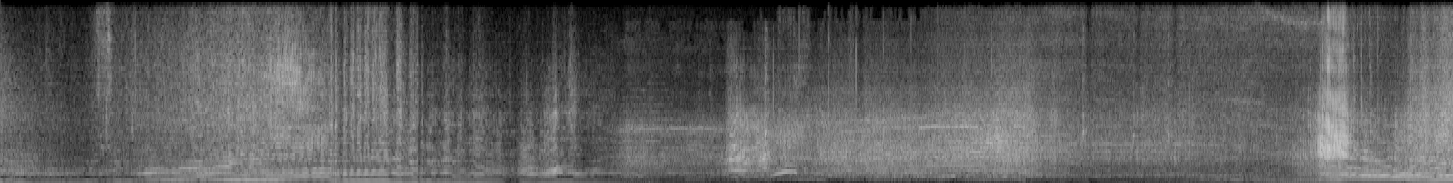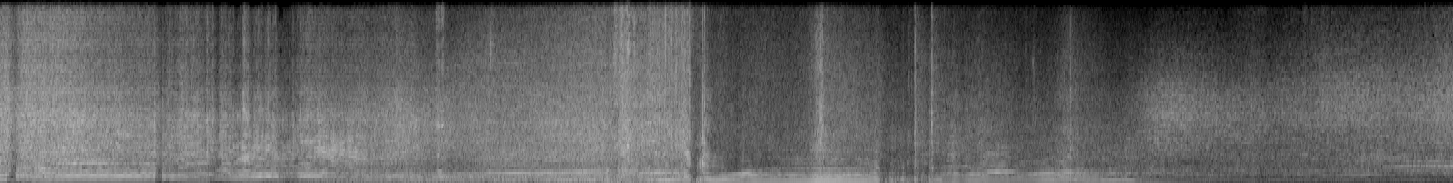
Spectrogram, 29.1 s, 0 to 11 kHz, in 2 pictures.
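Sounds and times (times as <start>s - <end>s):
rally car engine revving: 0.0s - 29.0s.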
